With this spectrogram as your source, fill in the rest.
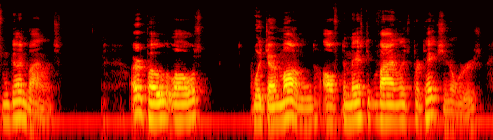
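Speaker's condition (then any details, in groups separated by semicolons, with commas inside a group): Cerebral palsy; reports speaking clearly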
